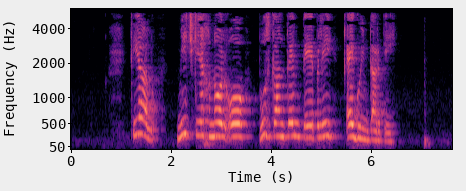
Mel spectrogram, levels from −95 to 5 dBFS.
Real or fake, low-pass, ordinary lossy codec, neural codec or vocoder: real; 5.4 kHz; MP3, 32 kbps; none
